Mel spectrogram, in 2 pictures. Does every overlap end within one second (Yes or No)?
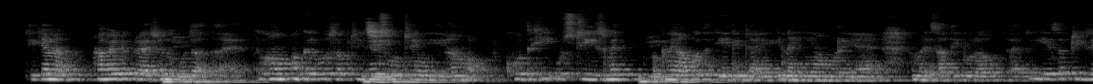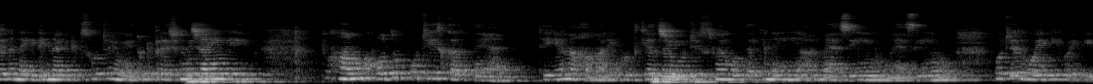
Yes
